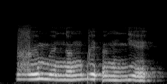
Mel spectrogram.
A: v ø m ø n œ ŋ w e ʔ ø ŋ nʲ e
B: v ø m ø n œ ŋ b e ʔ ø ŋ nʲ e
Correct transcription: B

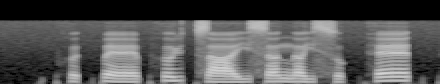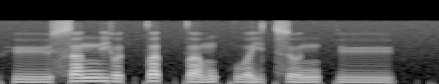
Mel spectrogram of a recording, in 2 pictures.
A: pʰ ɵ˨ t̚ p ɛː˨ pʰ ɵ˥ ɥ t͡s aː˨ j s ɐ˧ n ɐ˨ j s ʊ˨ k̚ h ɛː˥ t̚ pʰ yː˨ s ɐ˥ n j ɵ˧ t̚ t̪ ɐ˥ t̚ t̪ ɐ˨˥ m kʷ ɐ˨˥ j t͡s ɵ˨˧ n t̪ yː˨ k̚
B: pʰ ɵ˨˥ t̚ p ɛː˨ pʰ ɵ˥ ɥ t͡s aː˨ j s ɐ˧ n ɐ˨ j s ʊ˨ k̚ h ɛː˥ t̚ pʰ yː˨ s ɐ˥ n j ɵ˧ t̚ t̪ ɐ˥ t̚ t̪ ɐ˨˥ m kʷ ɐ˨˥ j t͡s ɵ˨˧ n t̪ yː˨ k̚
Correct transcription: B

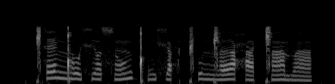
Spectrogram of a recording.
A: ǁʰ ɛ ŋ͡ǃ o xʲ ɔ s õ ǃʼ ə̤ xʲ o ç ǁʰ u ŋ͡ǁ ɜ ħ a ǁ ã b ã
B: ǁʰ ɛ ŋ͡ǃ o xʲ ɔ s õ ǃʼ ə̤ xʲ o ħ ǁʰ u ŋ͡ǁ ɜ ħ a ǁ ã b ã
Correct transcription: B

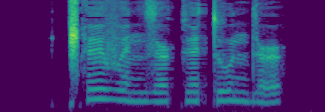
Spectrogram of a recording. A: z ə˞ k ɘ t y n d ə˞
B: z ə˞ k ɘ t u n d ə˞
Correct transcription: B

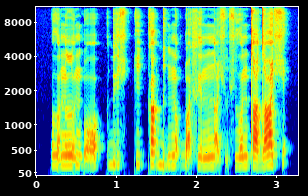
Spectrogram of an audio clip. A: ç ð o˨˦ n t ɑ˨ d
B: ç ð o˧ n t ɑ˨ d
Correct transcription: B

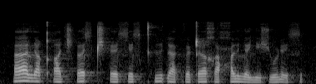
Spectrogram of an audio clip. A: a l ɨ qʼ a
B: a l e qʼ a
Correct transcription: B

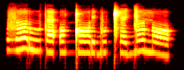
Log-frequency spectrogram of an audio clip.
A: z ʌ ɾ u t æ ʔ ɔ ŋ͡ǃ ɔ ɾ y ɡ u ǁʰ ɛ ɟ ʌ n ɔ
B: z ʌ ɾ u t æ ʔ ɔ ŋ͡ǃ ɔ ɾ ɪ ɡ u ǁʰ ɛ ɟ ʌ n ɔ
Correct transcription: B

